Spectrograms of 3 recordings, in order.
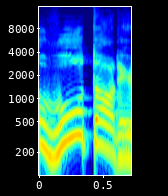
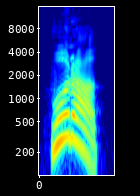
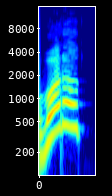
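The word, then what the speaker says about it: water: 水はウォーターでよかやろ、なんで通じんかったぞ。 – ウォーターは日本語発音なんですよ。英語やったらウォラとかワラって言わないとですね。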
